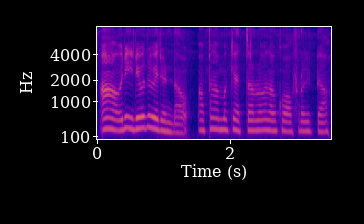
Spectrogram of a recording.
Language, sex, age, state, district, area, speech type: Malayalam, female, 45-60, Kerala, Wayanad, rural, spontaneous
